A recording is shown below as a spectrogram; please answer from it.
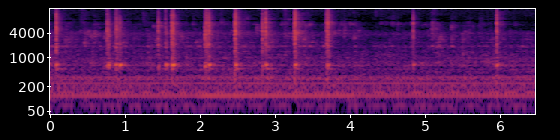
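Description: Long painted nails tap and scratch the sides of a slim green Perrier aluminium drink can, hollow and probably unopened and full, held upright in both hands. A series of short, quiet clicking taps with a brief metallic ping around 680 Hz is heard, each dying away almost at once over a steady low hum.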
